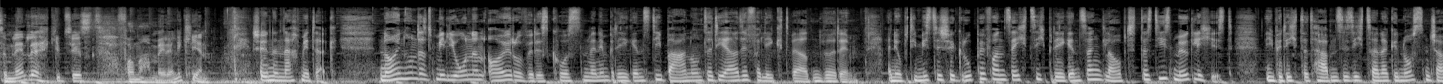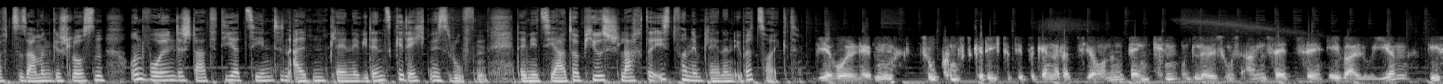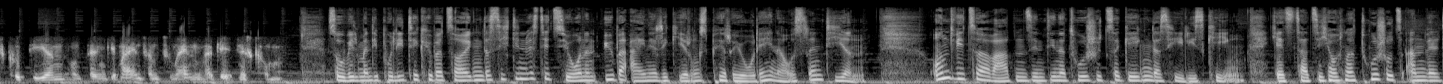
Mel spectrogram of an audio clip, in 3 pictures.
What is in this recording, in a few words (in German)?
ANTENNE VORARLBERG Nachrichten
